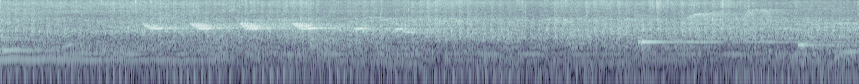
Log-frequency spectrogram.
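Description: Busy street ambience with music and voices over traffic noise. From about a second in, a run of six short high-pitched chirps, roughly three a second.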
